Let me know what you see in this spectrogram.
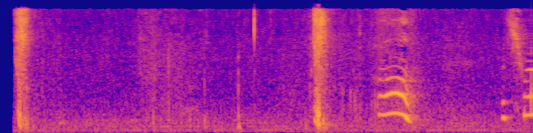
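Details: Female Corgi puppy sneezing: two sharp, hissing bursts of air followed by a short whine.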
